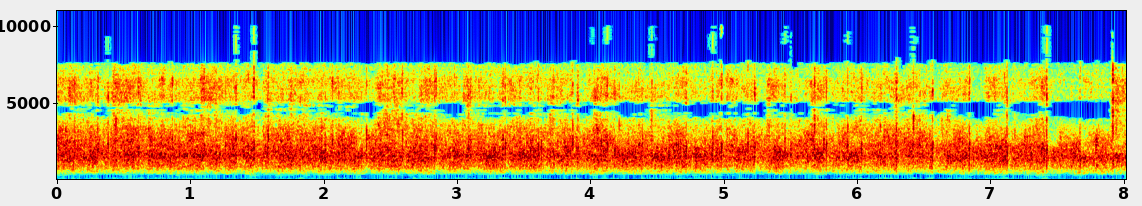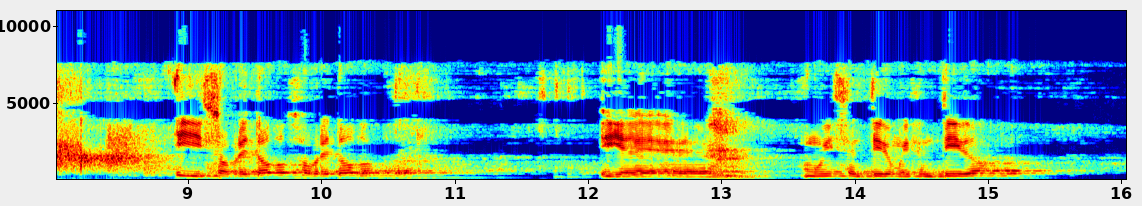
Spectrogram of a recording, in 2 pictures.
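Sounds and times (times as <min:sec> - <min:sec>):
crowd applauding: 0:00.0 - 0:09.1
speech: 0:08.9 - 0:11.0, 0:12.1 - 0:15.3.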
